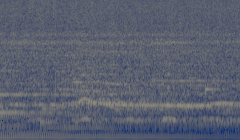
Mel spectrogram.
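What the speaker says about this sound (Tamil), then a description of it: "அவங்க நினைச்ச மாதிரியே மழை அந்த ஊர்ல வந்துட்டு இருந்தது." Cartoon-style rain falling in a steady, dense hiss, loud and continuous throughout, with faint tonal sounds drifting underneath.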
